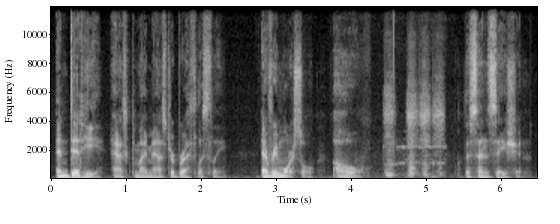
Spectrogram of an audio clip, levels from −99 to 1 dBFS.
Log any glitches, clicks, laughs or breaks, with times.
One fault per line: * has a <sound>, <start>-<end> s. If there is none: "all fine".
* has a sniff, 4.4-5.3 s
